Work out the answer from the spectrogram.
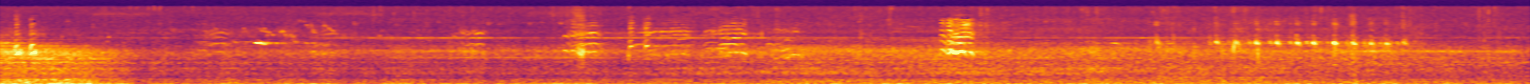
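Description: Outdoor ambience: a steady low hum and background noise, louder in the first second, with short bird calls a few times and a quick run of repeated chirps near the end.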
